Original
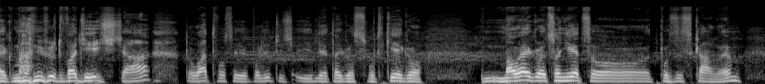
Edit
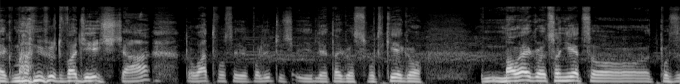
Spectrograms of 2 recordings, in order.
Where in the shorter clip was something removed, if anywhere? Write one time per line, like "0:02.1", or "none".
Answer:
none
